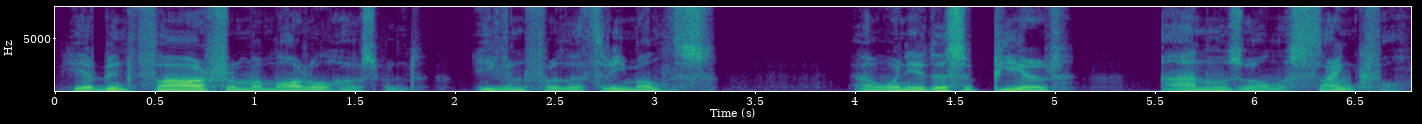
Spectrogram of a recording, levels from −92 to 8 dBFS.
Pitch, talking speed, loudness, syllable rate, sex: 95 Hz, 185 wpm, -20 LUFS, 5.8 syllables/s, male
